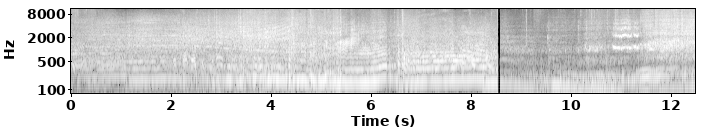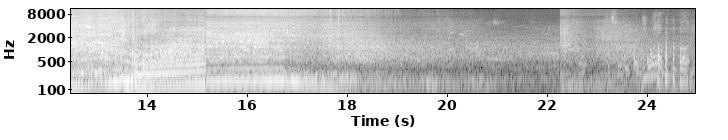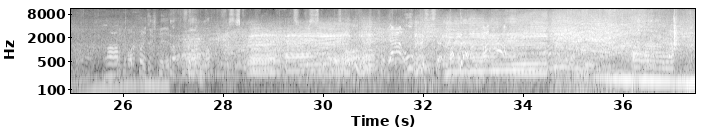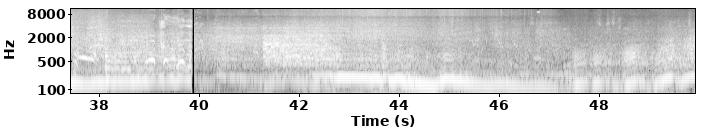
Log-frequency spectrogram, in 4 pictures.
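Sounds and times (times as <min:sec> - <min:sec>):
rally car engines at full throttle: 0:00.0 - 0:20.8, 0:22.2 - 0:49.9.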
